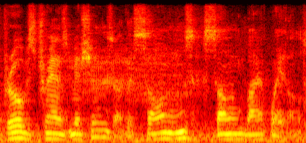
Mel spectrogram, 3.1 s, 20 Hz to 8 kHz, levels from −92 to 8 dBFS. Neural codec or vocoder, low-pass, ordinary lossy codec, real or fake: none; 7.2 kHz; Opus, 64 kbps; real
